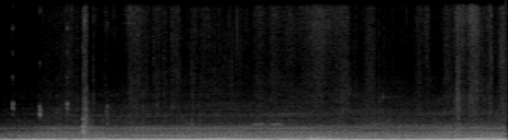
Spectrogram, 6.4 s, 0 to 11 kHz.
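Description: Steady drone of a Fiat Egea's 1.6 Multijet four-cylinder turbodiesel and tyre and road rumble heard from inside the cabin as the car drives on. There is one brief click about a second in.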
